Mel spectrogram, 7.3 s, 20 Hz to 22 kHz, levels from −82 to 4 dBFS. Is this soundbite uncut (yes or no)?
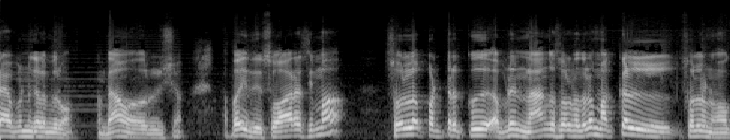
yes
